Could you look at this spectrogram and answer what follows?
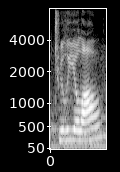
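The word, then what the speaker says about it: Tuliyollal: So in Japanese it's pronounced, or in English it's Tuliolal.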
